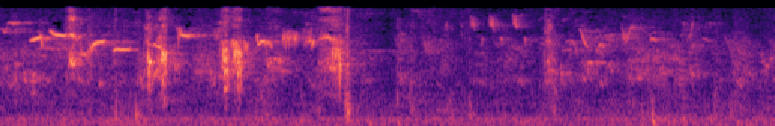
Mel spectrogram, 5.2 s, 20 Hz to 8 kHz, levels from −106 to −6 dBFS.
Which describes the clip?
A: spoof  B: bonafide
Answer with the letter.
B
